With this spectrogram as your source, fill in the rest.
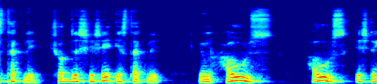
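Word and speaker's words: Haus: শব্দের শেষে এস থাকলে শব্দের শেষে এস থাকলে হাউস হাউস এসটা কি সবার শেষে আছে এজন্য সয় মত উচ্চারণ হয়।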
